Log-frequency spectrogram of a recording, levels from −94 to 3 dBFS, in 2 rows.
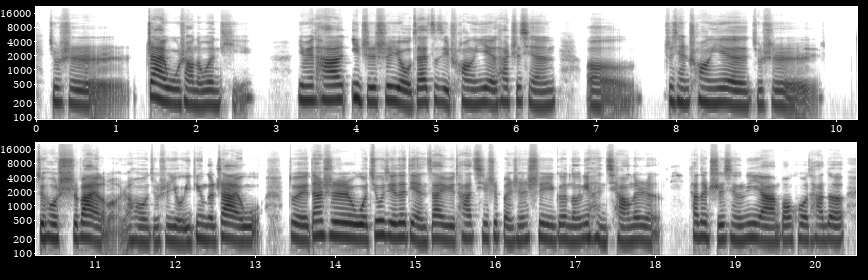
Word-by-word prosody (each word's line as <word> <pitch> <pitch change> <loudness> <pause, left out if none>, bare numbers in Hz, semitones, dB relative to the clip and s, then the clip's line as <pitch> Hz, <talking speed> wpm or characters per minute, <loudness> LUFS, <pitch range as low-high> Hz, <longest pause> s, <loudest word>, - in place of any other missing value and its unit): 就 215 - -3
是 210 - -4 0.2
债 265 -4 +6
务 200 -2 +1
上 190 -2 -1
的 175 - -2
问 185 0 -1
题。 260 +6 -14 0.5
因 235 -2 0
为 230 0 +2
他 235 +1 +4
一 260 0 +4
直 215 -1 0
是 225 +2 0
有 195 -5 +3
在 205 +3 +1
自 215 +1 -6
己 195 - 0
创 200 0 -3
业， 200 -2 0
他 215 +2 -3
之 220 +1 -6
前， 185 -2 -3 0.4
呃， 175 +6 -6 0.4
之 225 - -5
前 210 -2 -1
创 210 -2 -2
业 195 -3 +1
就 190 - -8
是 185 +4 -5 0.4
最 215 - +3
后 210 -1 +3
失 210 0 0
败 210 -4 +7
了 - - -3
嘛， - - -9
然 180 - -6
后 180 -2 -2
就 175 0 -6
是 185 +1 -5
有 170 -2 0
一 175 - 0
定 205 +2 -2
的 190 -1 0
债 205 -2 +6
务。 180 0 -1 0.3
对， 200 -4 +1
但 235 +4 +3
是 230 -2 +4
我 205 -1 +5
纠 245 +5 +2
结 225 -2 +3
的 220 0 +3
点 195 -5 -1
在 210 +2 0
于 190 -1 -1
他 210 +2 -3
其 215 0 -4
实 220 +1 -3
本 190 -5 -4
身 190 +2 -3
是 215 +1 -2
一 200 -2 0
个 200 +1 -2
能 185 -1 -2
力 210 - 0
很 205 -3 -2
强 180 -1 -1
的 190 - 0
人， 185 -2 -4 0.3
他 225 - -1
的 225 - +1
执 200 -1 -1
行 200 -2 -3
力 210 -1 0
啊， 180 -2 +4
包 190 +1 -2
括 195 0 -2
他 190 0 -4
的 190 -1 0
205 Hz, 235 characters per minute, -21 LUFS, 185-220 Hz, 0.5 s, 败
